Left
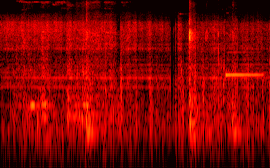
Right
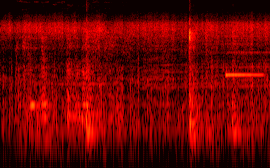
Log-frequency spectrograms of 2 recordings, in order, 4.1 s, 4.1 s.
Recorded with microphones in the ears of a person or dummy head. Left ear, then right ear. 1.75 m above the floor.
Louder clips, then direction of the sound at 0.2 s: Left 2 dB; 10° left (ahead or behind).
